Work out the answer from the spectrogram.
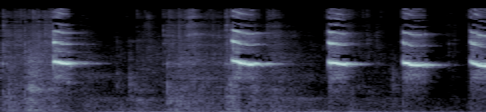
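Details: Eurasian jay squeaking plaintively indoors, a clear falling whistled squeak with bright overtones, given in bursts about a second apart with short pauses, quiet room otherwise.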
